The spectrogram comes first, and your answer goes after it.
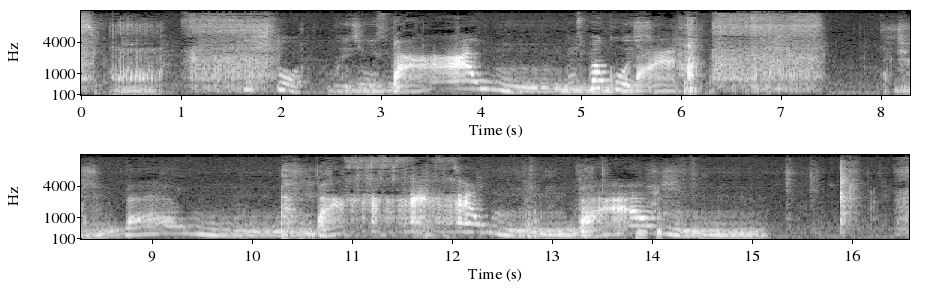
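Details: Angry domestic cat giving low, wavering, moaning yowls, each rising and falling in pitch, in repeated bouts across the recording. A person talks between the bouts and there are brief noisy bursts.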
